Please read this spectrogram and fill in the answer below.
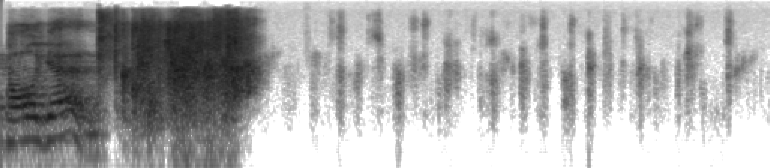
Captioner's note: applause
